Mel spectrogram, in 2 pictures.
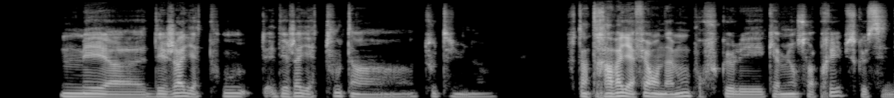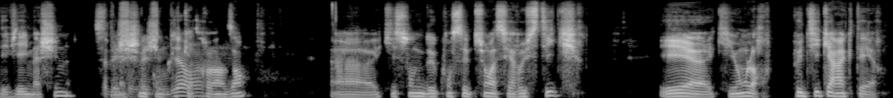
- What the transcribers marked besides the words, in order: gasp
- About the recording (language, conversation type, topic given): French, podcast, Quelle est la fête populaire que tu attends avec impatience chaque année ?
